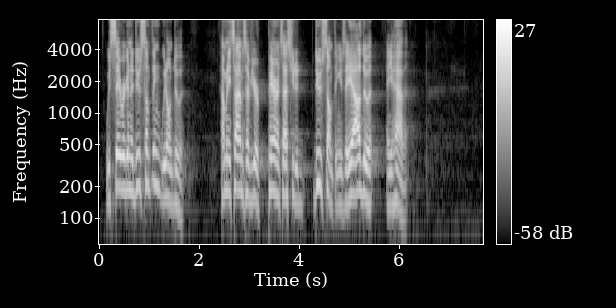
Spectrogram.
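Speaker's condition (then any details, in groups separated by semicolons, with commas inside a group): No condition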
